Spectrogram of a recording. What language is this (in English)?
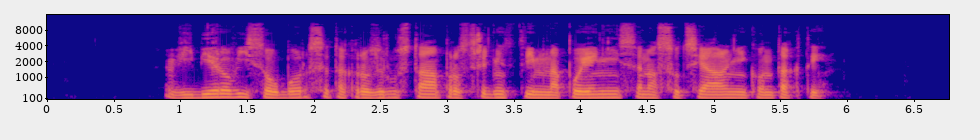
Czech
